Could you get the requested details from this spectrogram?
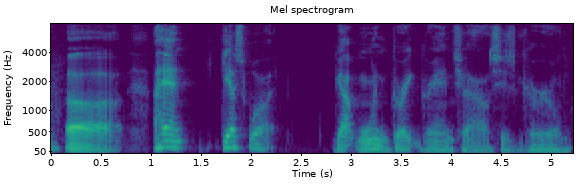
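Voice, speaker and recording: A man with a very deep, low voice and an American accent speaks very slowly with lively intonation. The recording is very clean, with a silent background. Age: 70s. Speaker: podcast co-host, retired-age finance/supply chain worker. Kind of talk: casual chat. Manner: hesitant, many filler words.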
